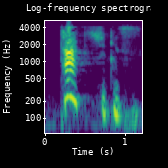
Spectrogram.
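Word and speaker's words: Tychicus: Now he sends Tashikas, if you want to put it on the first syllable pronunciation, Tashikas, to them, to convey what?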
